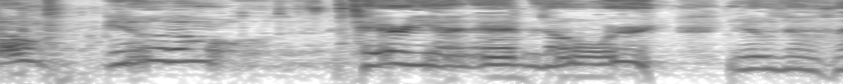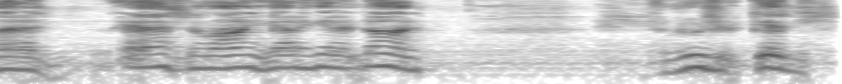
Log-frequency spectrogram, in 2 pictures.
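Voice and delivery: a high, loud mock nurse pleading with him; urging nurse. Nurse urging the patient not to wait, high, loud and pleading.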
